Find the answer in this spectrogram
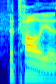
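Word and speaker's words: Tattaglia: Tataglia. Tatalia.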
